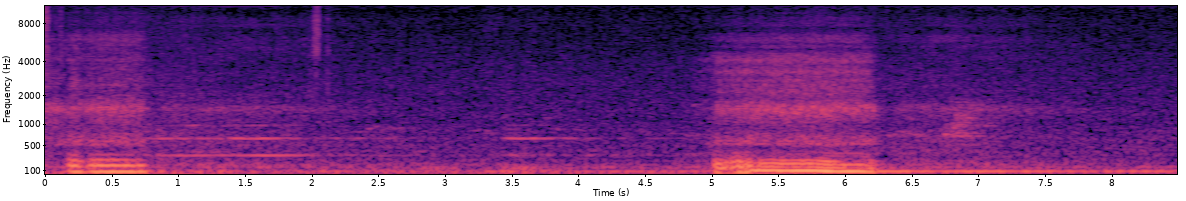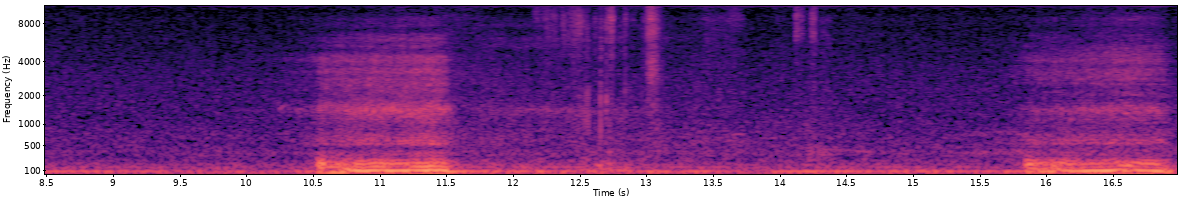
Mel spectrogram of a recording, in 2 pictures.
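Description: Deep, rumbling snores from a sleeping large dog, about 11 a minute, with quiet breathing between them.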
